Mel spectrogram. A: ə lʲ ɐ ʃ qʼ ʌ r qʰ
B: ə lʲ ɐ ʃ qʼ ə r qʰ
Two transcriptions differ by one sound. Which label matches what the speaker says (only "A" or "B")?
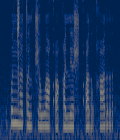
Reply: B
